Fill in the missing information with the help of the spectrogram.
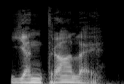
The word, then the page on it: यंत्रालय: Hindi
